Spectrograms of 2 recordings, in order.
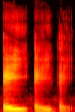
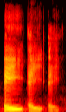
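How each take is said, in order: Both takes have the same delivery.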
